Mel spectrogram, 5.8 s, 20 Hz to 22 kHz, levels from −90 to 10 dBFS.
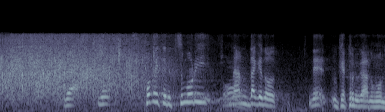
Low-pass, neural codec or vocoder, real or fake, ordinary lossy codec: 7.2 kHz; none; real; Opus, 32 kbps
